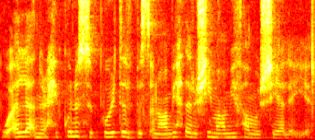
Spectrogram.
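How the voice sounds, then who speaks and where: A woman's fairly high, monotone voice with flat intonation over noticeable background noise. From Lebanon. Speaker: book podcaster. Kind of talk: casual monologue. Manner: conversational with hesitations.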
